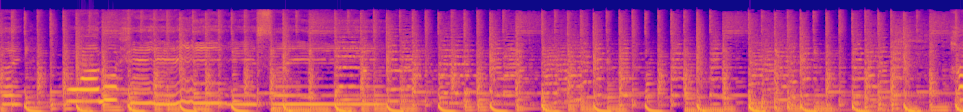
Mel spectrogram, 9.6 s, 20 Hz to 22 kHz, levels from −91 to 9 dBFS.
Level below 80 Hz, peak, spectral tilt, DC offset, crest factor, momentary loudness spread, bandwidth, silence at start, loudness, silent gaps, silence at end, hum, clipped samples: -22 dBFS; 0 dBFS; -4.5 dB/octave; under 0.1%; 12 dB; 7 LU; 16 kHz; 0 s; -13 LUFS; none; 0 s; none; under 0.1%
